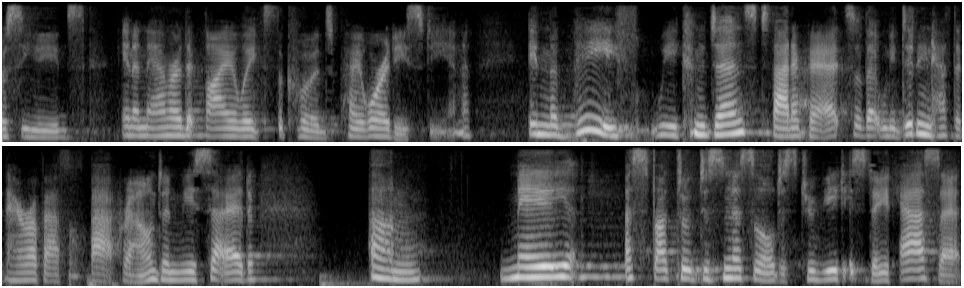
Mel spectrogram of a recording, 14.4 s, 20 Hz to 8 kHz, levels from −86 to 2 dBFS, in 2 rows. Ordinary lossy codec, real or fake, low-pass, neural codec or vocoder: MP3, 48 kbps; fake; 7.2 kHz; codec, 16 kHz, 0.5 kbps, X-Codec, HuBERT features, trained on balanced general audio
